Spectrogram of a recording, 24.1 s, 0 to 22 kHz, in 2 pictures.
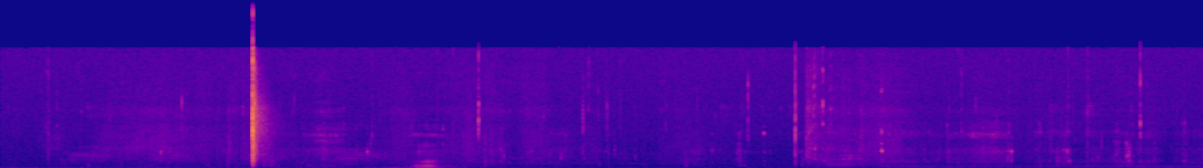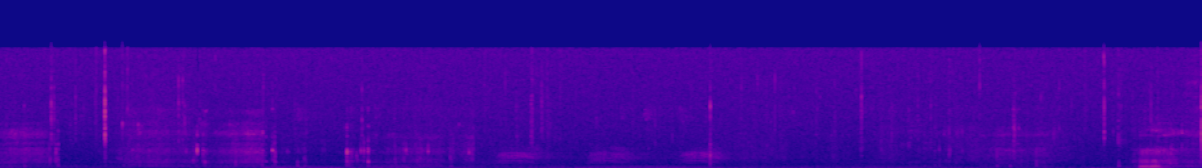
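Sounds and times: sharp clicks: 0:02.5 - 0:02.8
person chewing steak: 0:04.6 - 0:18.2, 0:20.3 - 0:24.0.

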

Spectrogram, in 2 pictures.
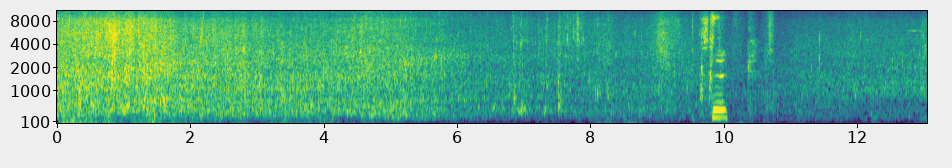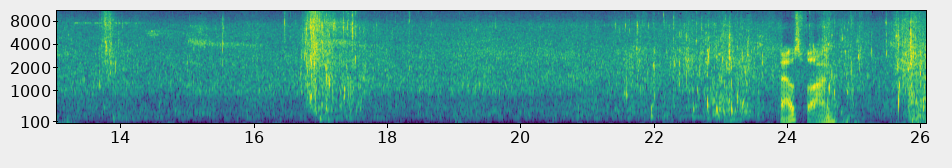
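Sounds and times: loud splash: 0:00.0 - 0:05.6, 0:16.7 - 0:17.6, 0:24.7 - 0:26.0
flowing river water: 0:00.0 - 0:26.0.

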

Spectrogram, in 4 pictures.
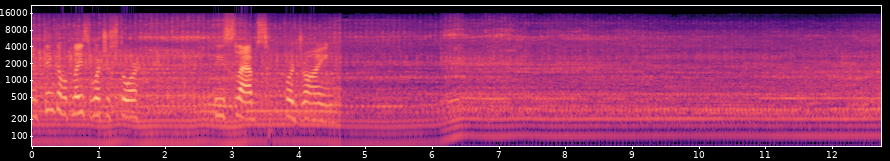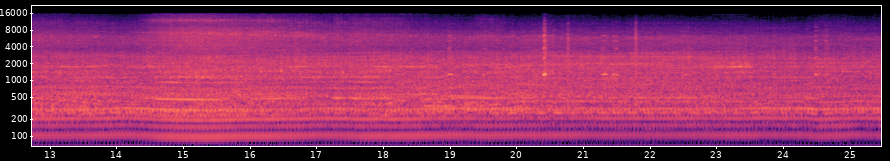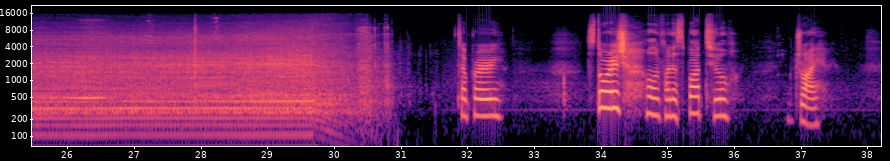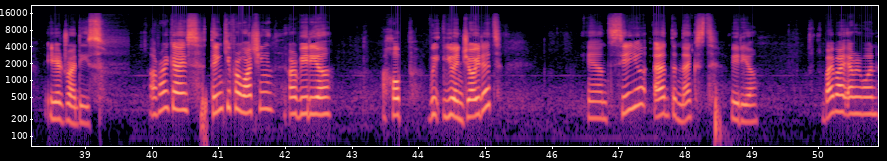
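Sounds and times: tractor diesel engine running: 0:00.0 - 0:31.8.

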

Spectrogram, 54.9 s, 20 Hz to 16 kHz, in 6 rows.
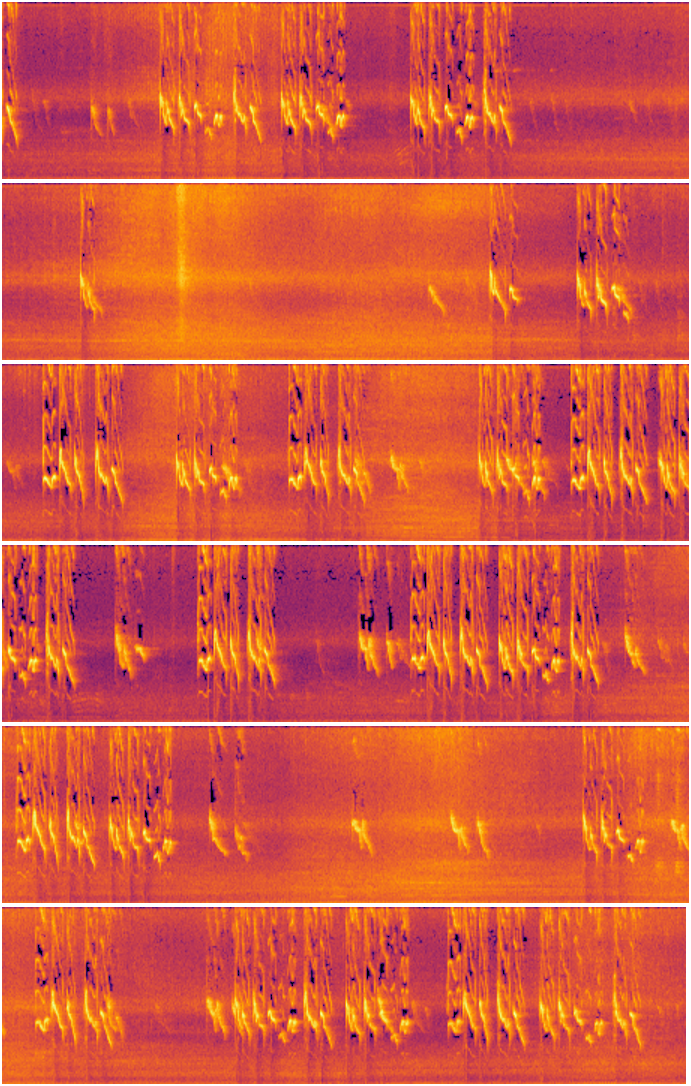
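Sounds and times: road traffic noise: 0:00.0 - 0:54.9
songbird chirping: 0:00.0 - 0:54.9.

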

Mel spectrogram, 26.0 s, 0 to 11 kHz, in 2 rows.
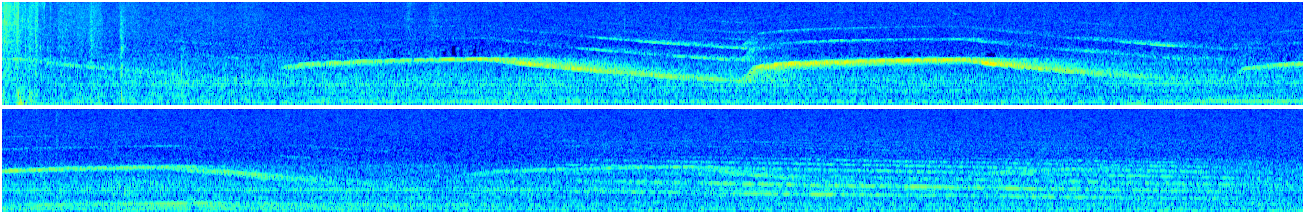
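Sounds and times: distant siren wailing: 0:00.0 - 0:25.8.

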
